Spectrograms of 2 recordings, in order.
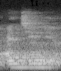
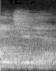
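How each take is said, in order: First: Engineer with soft ending, quiet; the proper engineer, softly; correct engineer. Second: Engineer said the local wrong way; the mistaken engineer. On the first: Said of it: "Not engineer, engineer". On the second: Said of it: "Not engineer". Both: Shown as a demonstration.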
